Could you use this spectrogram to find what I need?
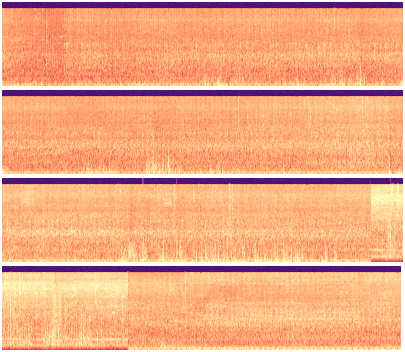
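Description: A vehicle jolts and rattles over a rough track.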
